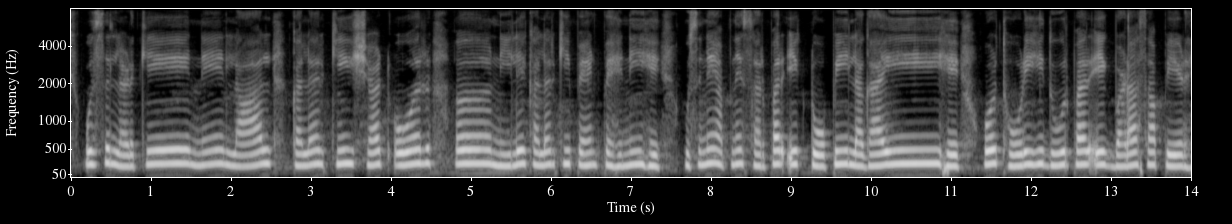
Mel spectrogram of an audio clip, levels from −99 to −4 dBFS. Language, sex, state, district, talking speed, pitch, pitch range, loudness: Hindi, female, Bihar, Gaya, 140 wpm, 230 Hz, 210-240 Hz, -26 LUFS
